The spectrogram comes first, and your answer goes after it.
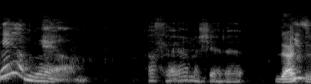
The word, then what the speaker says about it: Yam Yam: Why is your name Yam Yam? Okay, I'mma share that. He's from Puerto Rico. I think it's pronounced jam jam. They pronounce the Y like a J, but I just my vision say Jam.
